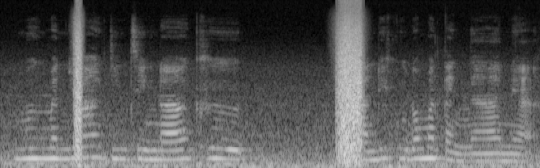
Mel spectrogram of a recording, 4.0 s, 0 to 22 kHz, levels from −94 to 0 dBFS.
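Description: At 0.51 s a wireless microphone noise hit breaks in for about 0.14 s, then again from 2.44 to 2.79 s, a longer burst of about 0.35 s. Both are short swishes of static over the speech as the FM radio link fades and receiver hiss swells, unlike a steady hum or a single digital dropout click.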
